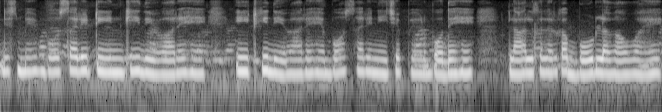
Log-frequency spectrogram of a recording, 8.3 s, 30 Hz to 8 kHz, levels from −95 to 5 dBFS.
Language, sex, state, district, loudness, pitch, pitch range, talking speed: Hindi, female, Rajasthan, Jaipur, -14 LUFS, 215 Hz, 205-225 Hz, 175 wpm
